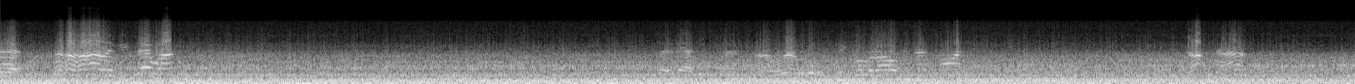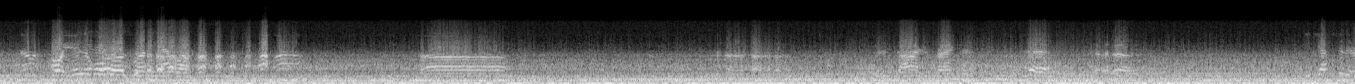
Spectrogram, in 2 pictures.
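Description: Vehicle running along a country road, heard from inside the cabin: a loud, steady low rumble of engine and road noise, with snatches of indistinct talk over it.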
